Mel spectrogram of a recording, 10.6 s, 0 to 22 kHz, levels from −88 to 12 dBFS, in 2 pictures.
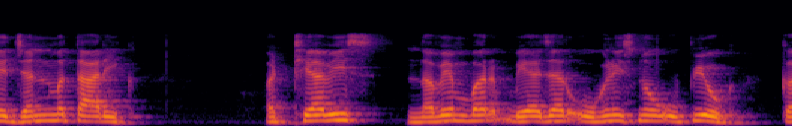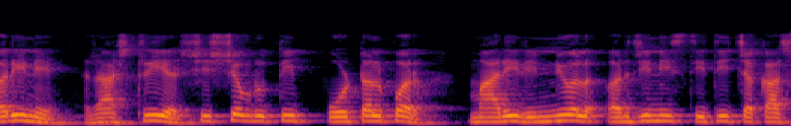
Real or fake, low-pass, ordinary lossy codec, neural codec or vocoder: real; 7.2 kHz; none; none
